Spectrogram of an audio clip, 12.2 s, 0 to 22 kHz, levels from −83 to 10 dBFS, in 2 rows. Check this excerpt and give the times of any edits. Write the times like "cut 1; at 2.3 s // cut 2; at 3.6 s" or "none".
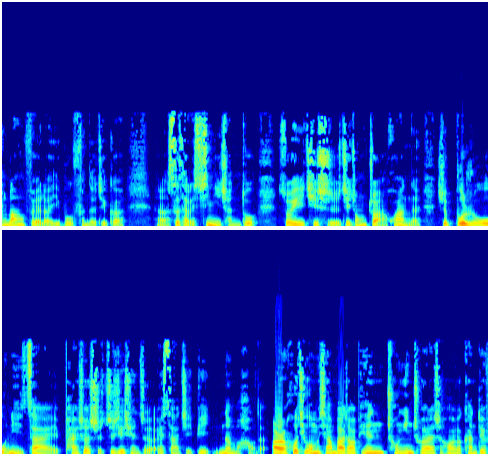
cut 1; at 9.4 s

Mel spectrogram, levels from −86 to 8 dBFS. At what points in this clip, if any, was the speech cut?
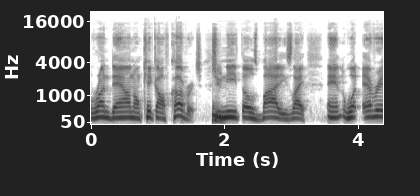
cut 1; at 1.8 s

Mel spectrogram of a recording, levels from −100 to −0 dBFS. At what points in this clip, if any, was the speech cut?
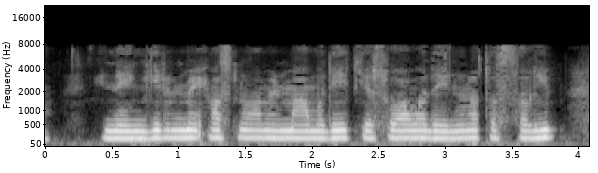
cut 1; at 1.2 s

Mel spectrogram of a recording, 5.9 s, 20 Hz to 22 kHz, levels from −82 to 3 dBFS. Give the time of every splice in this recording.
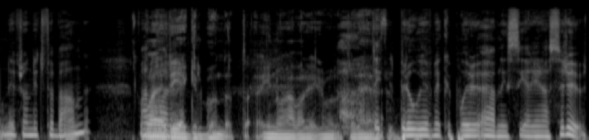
cut 1; at 4.3 s

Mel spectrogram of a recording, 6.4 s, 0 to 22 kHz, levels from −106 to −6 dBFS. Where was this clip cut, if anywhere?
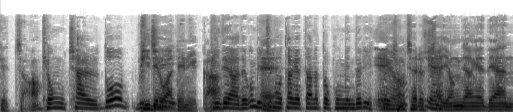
none

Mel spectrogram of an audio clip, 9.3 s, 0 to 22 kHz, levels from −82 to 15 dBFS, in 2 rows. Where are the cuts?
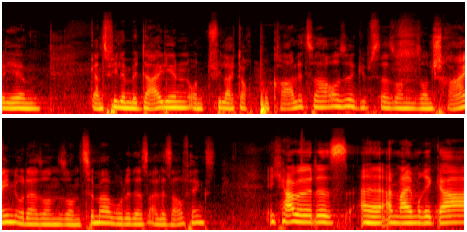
none

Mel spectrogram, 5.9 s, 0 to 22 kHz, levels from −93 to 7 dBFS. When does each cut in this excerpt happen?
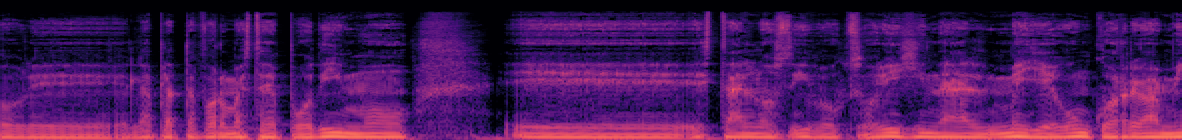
none

